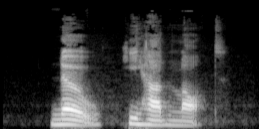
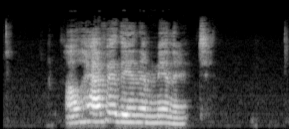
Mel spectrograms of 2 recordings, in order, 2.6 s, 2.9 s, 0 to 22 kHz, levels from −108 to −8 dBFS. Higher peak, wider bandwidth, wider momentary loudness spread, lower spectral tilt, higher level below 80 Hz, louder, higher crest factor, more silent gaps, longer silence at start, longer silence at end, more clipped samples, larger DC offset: about the same, -2 dBFS vs -4 dBFS; second, 7.6 kHz vs 11 kHz; second, 15 LU vs 18 LU; first, -7 dB/octave vs -3.5 dB/octave; first, -60 dBFS vs -72 dBFS; about the same, -20 LUFS vs -20 LUFS; about the same, 20 dB vs 18 dB; neither; second, 0.5 s vs 0.65 s; second, 0.6 s vs 0.8 s; neither; neither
